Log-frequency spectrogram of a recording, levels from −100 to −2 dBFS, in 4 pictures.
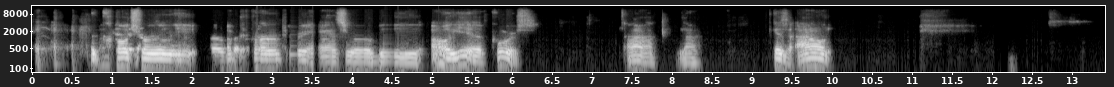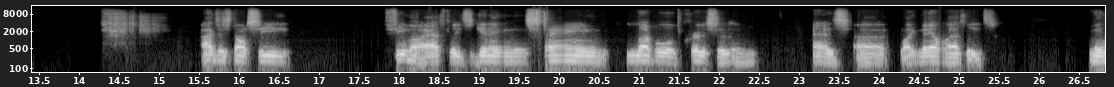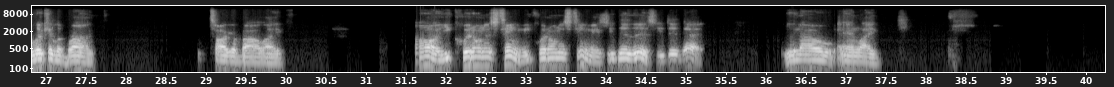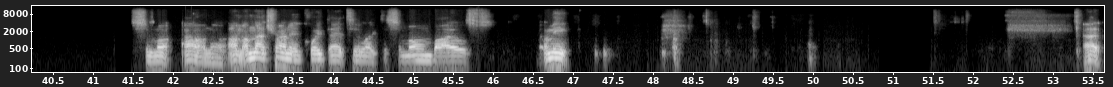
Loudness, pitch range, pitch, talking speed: -23 LUFS, 90-115 Hz, 100 Hz, 90 wpm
